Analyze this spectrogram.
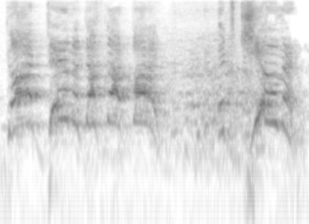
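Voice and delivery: high-pitched imitated shouting, hammed up; mock yell. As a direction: roommate yelling at his girlfriend. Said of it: "And he's yelling".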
